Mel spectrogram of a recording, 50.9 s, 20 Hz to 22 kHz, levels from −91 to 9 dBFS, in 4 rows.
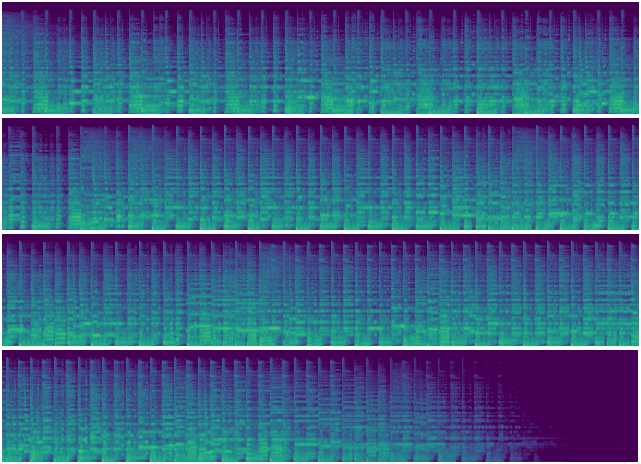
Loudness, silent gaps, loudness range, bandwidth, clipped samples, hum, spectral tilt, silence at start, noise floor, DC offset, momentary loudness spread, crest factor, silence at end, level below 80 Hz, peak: -26 LUFS; none; 2 LU; 16.5 kHz; under 0.1%; none; -5.5 dB/octave; 0 s; under -90 dBFS; under 0.1%; 5 LU; 18 dB; 2.95 s; -36 dBFS; -8 dBFS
